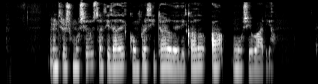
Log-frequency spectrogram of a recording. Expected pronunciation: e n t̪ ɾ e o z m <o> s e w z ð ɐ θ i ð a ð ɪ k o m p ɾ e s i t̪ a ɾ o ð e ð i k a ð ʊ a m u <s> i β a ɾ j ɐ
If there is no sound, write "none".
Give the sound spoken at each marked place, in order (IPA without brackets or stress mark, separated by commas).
u, s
